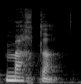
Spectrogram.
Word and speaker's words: Martin: Well, ça s'écrit Martin, M-A-R-T-I-N.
